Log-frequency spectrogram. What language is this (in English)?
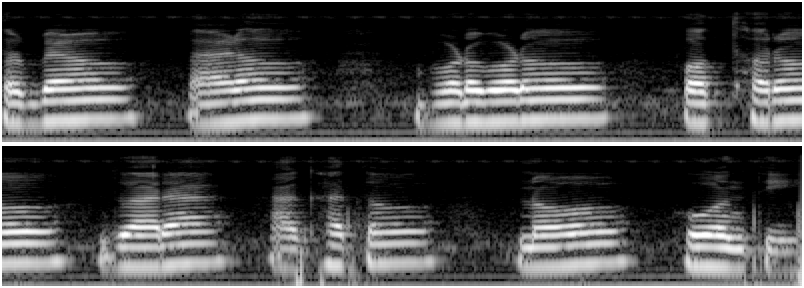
Odia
